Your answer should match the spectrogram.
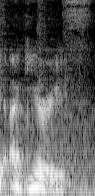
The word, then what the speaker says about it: Aguirre: We are the Aguirres. Or if you can roll your R's, it's Aguirre.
